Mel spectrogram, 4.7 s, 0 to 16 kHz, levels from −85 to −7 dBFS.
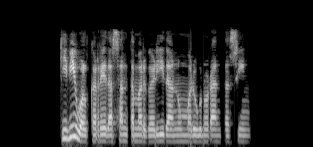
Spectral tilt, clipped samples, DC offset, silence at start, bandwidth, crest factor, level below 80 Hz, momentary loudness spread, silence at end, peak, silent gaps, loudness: -2 dB/octave; under 0.1%; under 0.1%; 0.9 s; 7.8 kHz; 22 dB; -70 dBFS; 10 LU; 0.95 s; -4 dBFS; none; -22 LUFS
